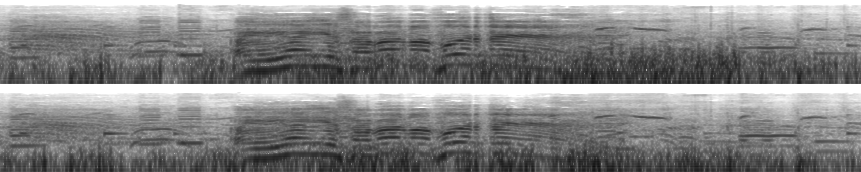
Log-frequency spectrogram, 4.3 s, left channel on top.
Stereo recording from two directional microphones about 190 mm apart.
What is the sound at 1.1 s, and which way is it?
Speech, 60° left (ahead or behind).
